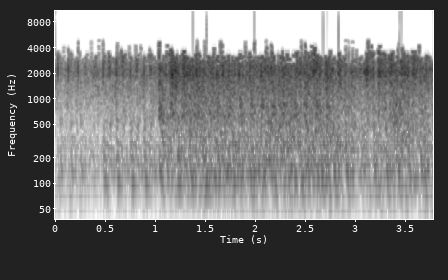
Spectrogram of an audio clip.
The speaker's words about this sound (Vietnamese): Bất chợt, hai loạt trung liên nổ ròn rã phía trước xe.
